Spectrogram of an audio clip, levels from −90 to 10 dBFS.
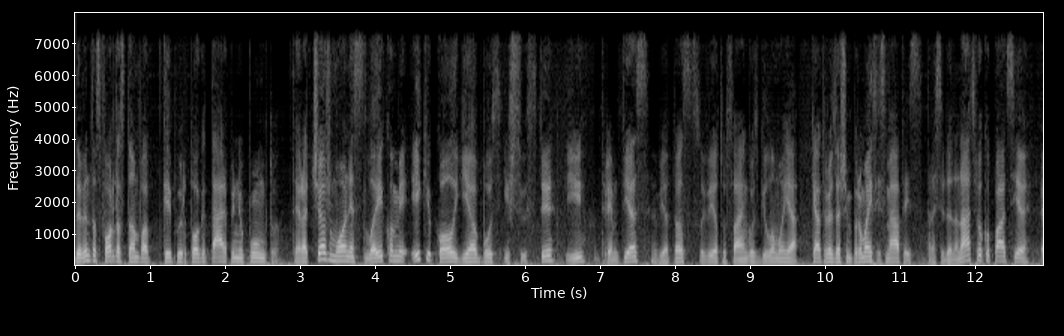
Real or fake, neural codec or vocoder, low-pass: fake; codec, 16 kHz, 1 kbps, X-Codec, WavLM features, trained on Multilingual LibriSpeech; 7.2 kHz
